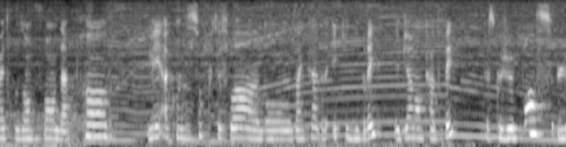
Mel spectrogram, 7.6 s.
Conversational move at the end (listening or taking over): listening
